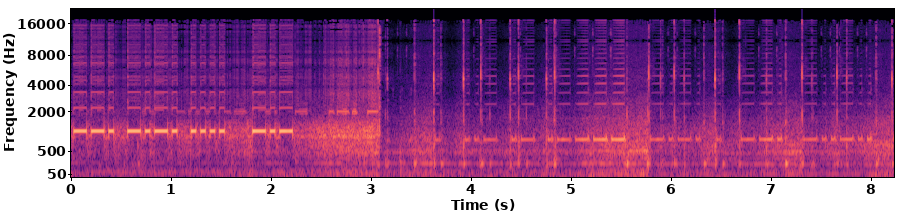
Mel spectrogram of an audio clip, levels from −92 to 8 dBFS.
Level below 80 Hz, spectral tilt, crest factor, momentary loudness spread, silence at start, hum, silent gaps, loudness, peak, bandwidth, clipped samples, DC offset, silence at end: -42 dBFS; -2.5 dB/octave; 18 dB; 13 LU; 0 s; none; none; -18 LUFS; 0 dBFS; 17.5 kHz; under 0.1%; under 0.1%; 0 s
